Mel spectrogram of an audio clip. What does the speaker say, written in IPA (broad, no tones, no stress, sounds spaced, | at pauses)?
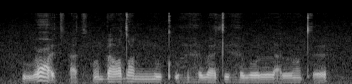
ṵ ʕ ə̰ t͡sʼ a̰ t͡sʼ õ ɓ a dˤ ɤ nː u kʼ u ɦ ə̃ ɦ ə w ɐ t ɨ ɦ ə w o lː a̰ lː ɔ̃ tʼ ə̰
